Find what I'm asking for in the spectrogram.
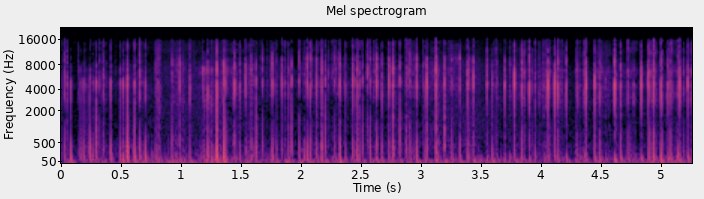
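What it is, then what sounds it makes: Artificial textured lime (plastic fake fruit). A textured artificial plastic lime is tapped rapidly and recorded with a hi-fi microphone. The sound is a dense stream of short, dry, clicky taps with a bright crackly edge and a light low thump. Each tap dies out almost instantly, with a few louder hits standing out from the steady patter.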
